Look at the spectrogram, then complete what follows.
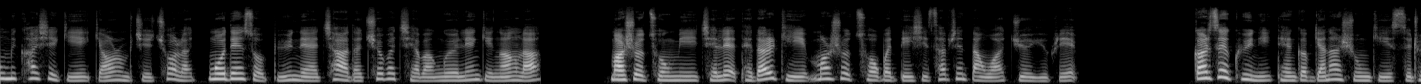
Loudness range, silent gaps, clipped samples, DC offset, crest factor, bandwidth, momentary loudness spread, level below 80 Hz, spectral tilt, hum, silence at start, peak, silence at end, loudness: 4 LU; 5.41-6.04 s, 10.80-11.87 s; under 0.1%; under 0.1%; 22 dB; 15.5 kHz; 10 LU; -74 dBFS; -4.5 dB/octave; none; 0 s; 0 dBFS; 0 s; -23 LUFS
